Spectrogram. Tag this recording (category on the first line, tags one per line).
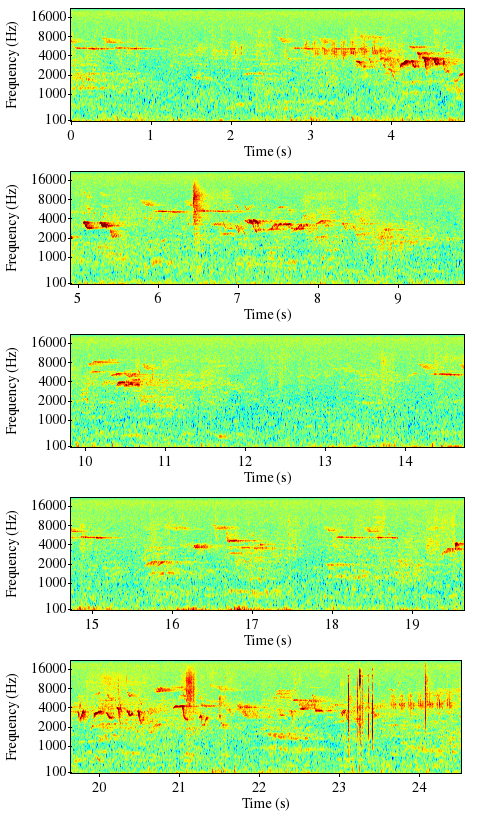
Soundscapes > Nature
Rossinyol
Baloo
Tudo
